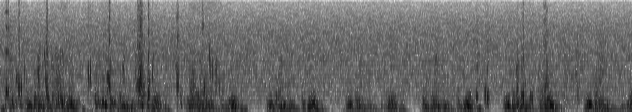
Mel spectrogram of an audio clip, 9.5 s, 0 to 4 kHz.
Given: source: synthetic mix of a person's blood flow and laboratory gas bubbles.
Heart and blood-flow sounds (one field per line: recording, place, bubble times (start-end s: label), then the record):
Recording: Doppler ultrasound of blood flow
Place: precordium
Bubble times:
0.04-0.40 s: bubbles
0.62-1.10 s: bubbles
1.28-1.74 s: bubbles
2.01-2.31 s: bubbles
2.62-3.32 s: bubbles
7.12-7.18 s: bubbles
7.24-7.36 s: bubbles
7.73-8.01 s: bubbles
8.10-8.22 s: bubbles
From the record:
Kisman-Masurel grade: 333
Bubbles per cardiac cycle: rolling drumbeat, 9 or more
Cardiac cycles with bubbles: 50 to 99%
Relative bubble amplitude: loud (0.450 to 0.775)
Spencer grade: 3 (all of the cardiac periods contain showers or single bubble signals, but not dominating or overriding the cardiac motion signals)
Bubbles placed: only in the low amplitude regions of the cardiac cycle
